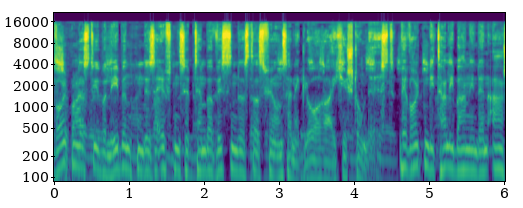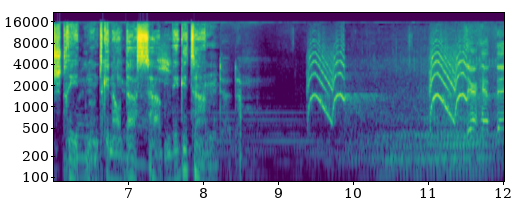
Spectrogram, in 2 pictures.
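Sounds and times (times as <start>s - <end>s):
electronic siren swooping: 9.4s - 10.4s, 11.0s - 12.0s.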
